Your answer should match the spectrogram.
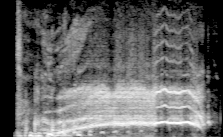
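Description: A person lets out a loud, sustained high-pitched scream lasting about two seconds, preceded by a few breathy, laugh-like bursts, close to the microphone with no other sounds.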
